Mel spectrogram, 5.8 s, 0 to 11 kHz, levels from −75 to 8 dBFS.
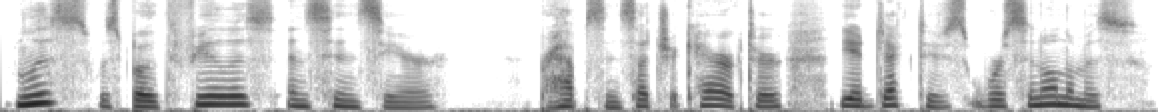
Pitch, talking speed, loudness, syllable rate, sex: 195 Hz, 155 wpm, -19 LUFS, 5.8 syllables/s, female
